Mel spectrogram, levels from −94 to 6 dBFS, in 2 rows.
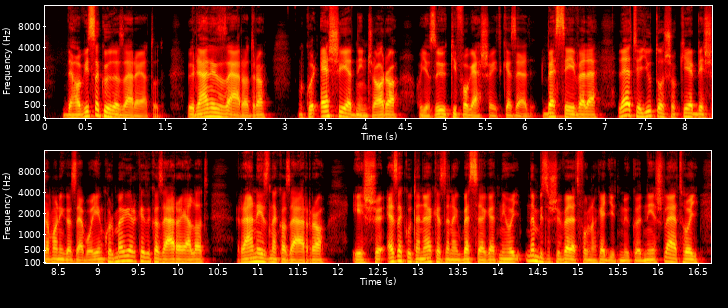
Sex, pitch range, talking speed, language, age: male, 95-115 Hz, 175 wpm, Hungarian, 20-39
